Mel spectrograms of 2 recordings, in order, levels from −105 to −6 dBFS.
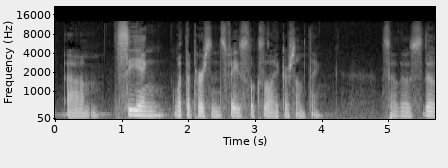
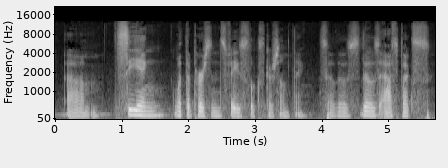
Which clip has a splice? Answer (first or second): second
